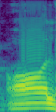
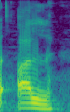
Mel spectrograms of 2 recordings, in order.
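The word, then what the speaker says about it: all: अब देखिए जैसे ए के बाद डबल एल सभी में आ रहा है, जी हाँ, तो इसे क्या पढ़ेंगे, ऑल, नॉट अल, ऑल, वॉल, कॉल, बॉल, फॉल, toll.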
